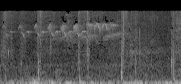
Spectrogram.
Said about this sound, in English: The sun is out, so it's kind of shimmering through the leaves, and the birds and the wildlife are really loud right now. It's really neat.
